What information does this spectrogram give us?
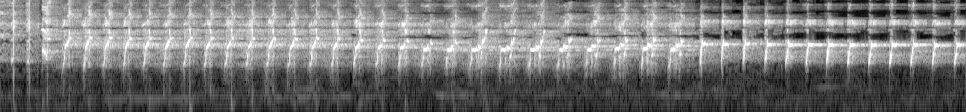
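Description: A lovebird gives a long, unbroken, high, shrill chattering trill of rapid pulses, about five a second, sustained for the whole stretch.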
